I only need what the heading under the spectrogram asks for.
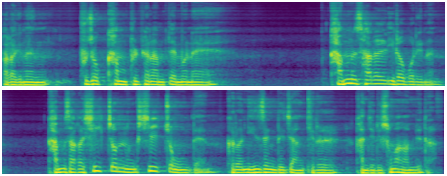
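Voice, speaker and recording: A man preaching a sermon as pastor in a church, emphatic, pressing the congregation with rhetorical questions and swinging his pitch widely for emphasis. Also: moderate pace.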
